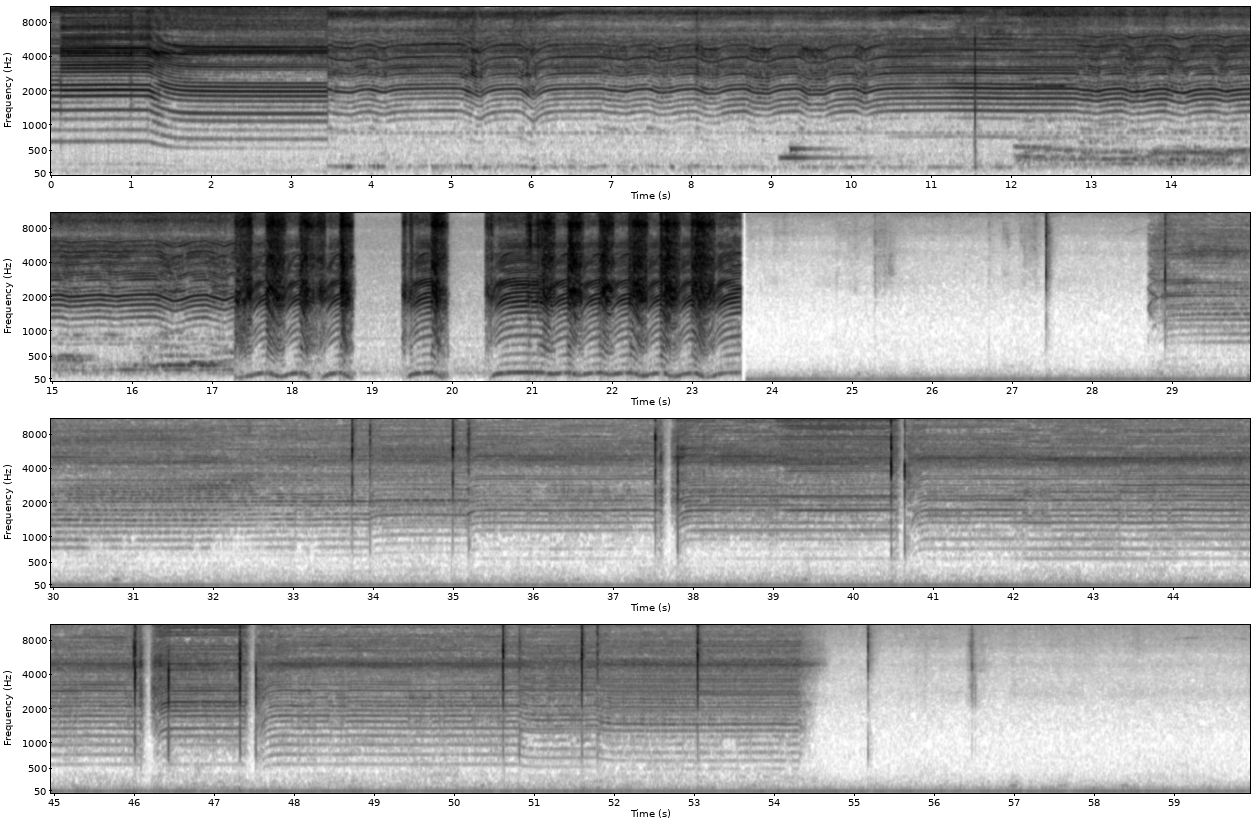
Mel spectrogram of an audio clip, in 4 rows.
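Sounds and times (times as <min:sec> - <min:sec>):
electric nail drill whining: 0:12.8 - 0:18.8, 0:19.4 - 0:23.6, 0:28.7 - 0:54.5.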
